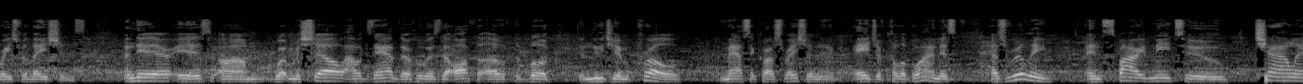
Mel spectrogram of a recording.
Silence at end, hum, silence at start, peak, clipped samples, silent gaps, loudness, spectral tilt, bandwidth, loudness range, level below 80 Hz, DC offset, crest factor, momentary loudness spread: 0 s; none; 0 s; -12 dBFS; under 0.1%; none; -26 LUFS; -4 dB/octave; 8.8 kHz; 3 LU; -68 dBFS; under 0.1%; 14 dB; 8 LU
